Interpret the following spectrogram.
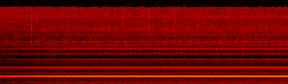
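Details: Telefunken Hymnus AM/FM/shortwave radio-phonograph, after power transformer and IF coil repairs, signal generator injected, warmed up, heard through the set's own high-impedance speakers: clean steady single tone with faint hum underneath; normal AM IF test tone.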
